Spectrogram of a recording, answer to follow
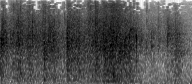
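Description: Clear plastic packaging bag crinkling and rustling as it is opened and clothes are pulled out, with a sharp crackle at the start.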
